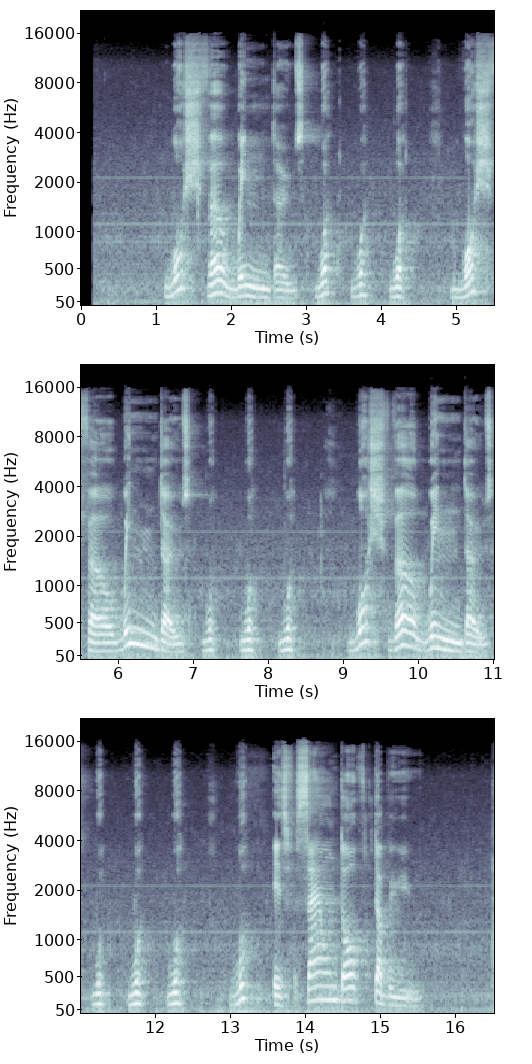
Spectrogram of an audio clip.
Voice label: Consonant Chant w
